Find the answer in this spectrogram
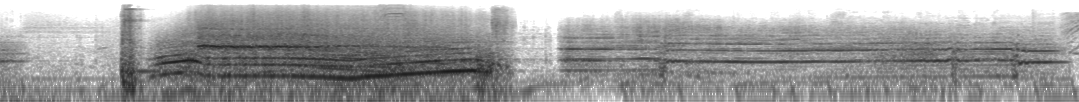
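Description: Race-car sound effect for toy cars: a sharp click, then a loud tire squeal whose pitch wavers and bends for about three and a half seconds, stopping suddenly. After a short gap comes a steadier, even-pitched running sound.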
